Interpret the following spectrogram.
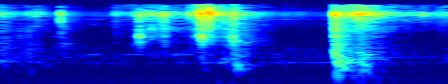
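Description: Packaged food being moved about in a freezer drawer: plastic packs rustle and frozen pouches knock against each other, a few light clicks and then one louder knock near the end.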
